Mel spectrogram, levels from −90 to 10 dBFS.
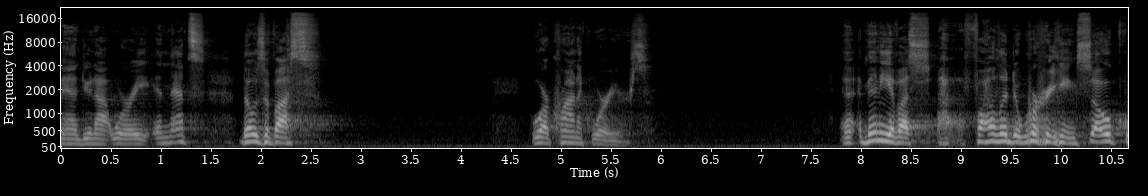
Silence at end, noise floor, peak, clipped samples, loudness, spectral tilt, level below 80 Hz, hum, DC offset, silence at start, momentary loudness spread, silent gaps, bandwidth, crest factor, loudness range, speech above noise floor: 0 s; -71 dBFS; -14 dBFS; under 0.1%; -34 LUFS; -5 dB/octave; -74 dBFS; none; under 0.1%; 0 s; 13 LU; none; 19 kHz; 22 dB; 11 LU; 38 dB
